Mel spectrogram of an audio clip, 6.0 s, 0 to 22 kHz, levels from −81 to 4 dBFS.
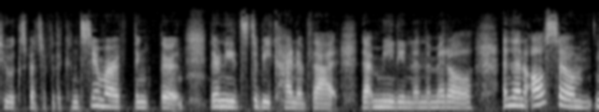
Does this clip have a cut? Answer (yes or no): no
